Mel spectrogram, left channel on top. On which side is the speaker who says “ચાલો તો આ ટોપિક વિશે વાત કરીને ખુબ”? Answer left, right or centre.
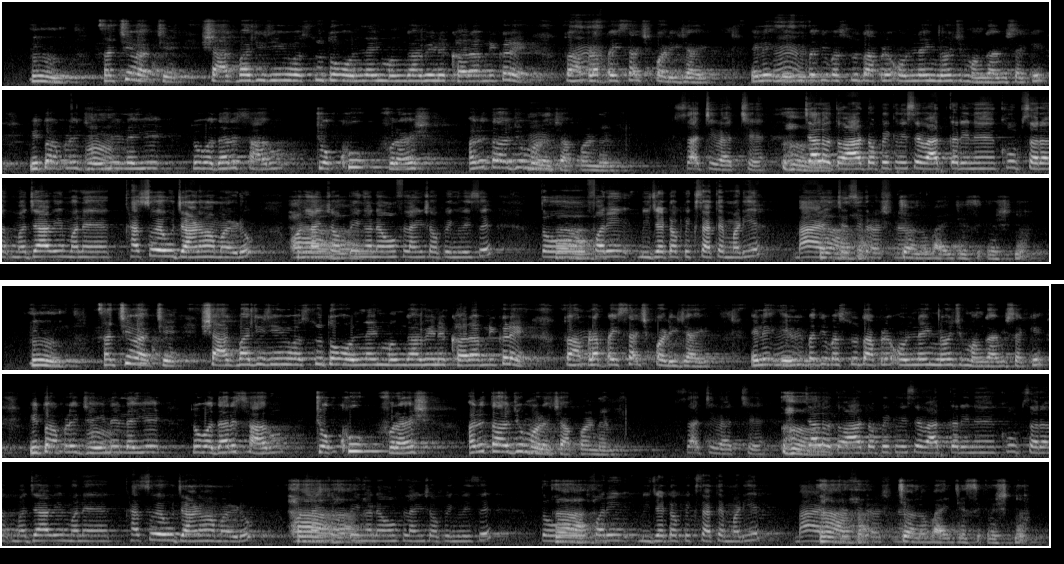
Left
